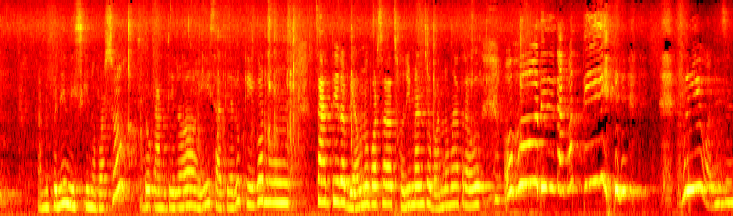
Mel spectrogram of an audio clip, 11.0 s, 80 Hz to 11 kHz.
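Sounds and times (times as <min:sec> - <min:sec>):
spices sizzling in a pan: 0:00.0 - 0:08.1
woman talking: 0:00.6 - 0:11.0.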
